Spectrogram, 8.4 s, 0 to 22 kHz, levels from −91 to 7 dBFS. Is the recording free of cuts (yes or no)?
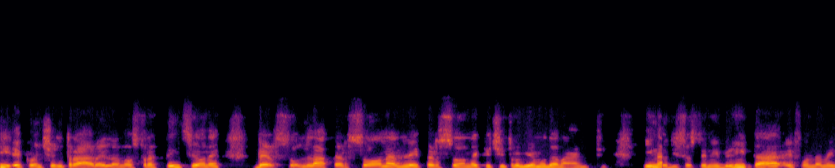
no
